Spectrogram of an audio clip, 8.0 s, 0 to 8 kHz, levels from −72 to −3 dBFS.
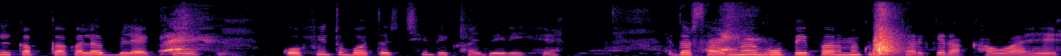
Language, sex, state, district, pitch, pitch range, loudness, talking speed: Hindi, female, Haryana, Charkhi Dadri, 250 Hz, 235-260 Hz, -26 LUFS, 180 wpm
